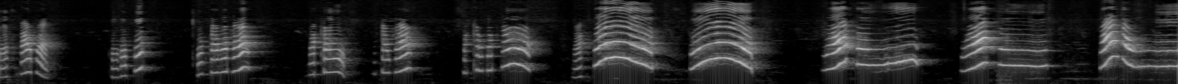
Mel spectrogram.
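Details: A pet parrot (mithu) talks in high, nasal, word-like phrases, about ten short bursts at roughly one-second intervals, later phrases louder and more drawn out; the bird reportedly says everything. No other sounds.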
